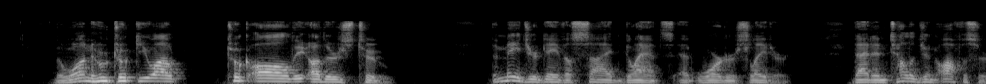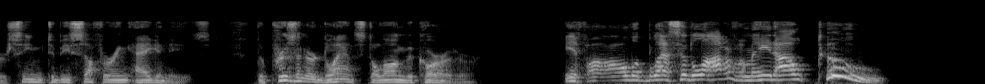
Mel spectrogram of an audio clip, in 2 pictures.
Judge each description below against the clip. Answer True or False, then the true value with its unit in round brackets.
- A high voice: False (120 Hz)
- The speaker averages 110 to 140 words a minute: True (135 wpm)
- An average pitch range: False (9.0 semitones)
